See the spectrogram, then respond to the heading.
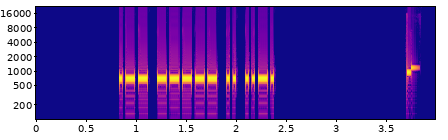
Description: Morse code, heard as a keyed tone, about 38 wpm, 700 Hz. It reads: W0IF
